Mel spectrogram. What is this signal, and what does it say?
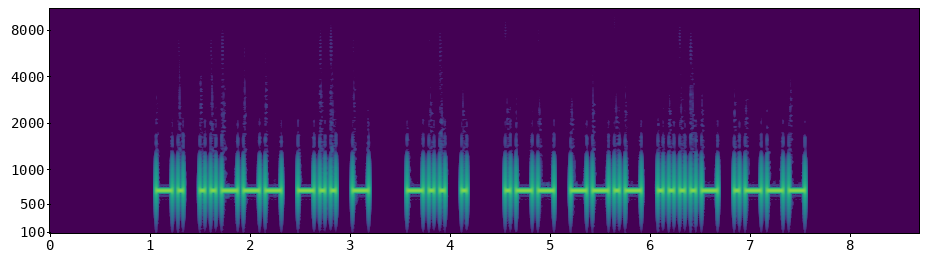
Morse code, heard as a keyed tone, about 22 wpm, 700 Hz. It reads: N2DT DE WQ4J
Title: USA Callsign DE Callsign - 4 Characters - 22wpm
